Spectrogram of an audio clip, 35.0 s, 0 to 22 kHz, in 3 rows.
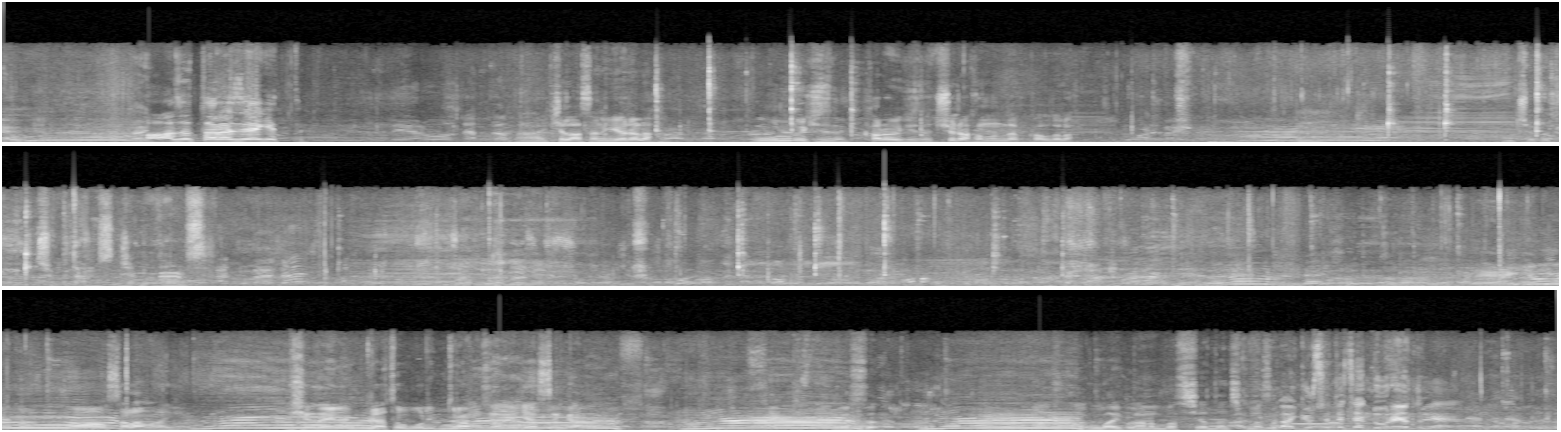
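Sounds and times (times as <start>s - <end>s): cattle mooing: 0.0s - 1.2s, 9.2s - 12.1s, 14.4s - 16.0s, 22.9s - 31.5s.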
